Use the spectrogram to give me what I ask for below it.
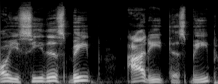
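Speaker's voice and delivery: very loud, high, put-on Southern US accent. Joking about a man casually chatting in a flooded street, Southern US accent. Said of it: "that's like getting southern all".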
